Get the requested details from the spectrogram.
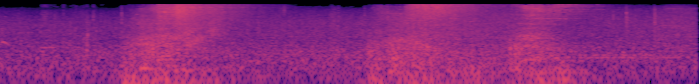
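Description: Air rushes past in a loud whoosh.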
